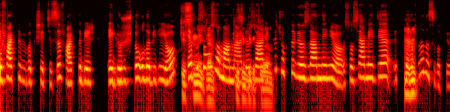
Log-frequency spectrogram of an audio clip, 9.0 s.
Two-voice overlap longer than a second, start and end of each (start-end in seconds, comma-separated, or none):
3.6-5.5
